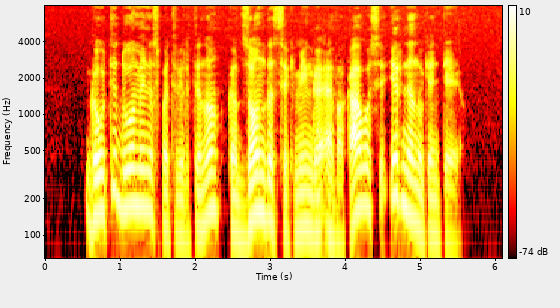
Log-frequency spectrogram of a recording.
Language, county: Lithuanian, Kaunas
